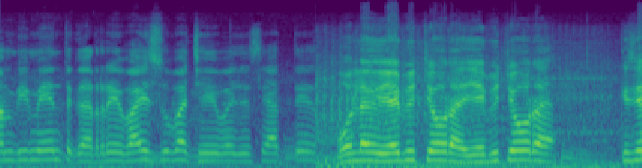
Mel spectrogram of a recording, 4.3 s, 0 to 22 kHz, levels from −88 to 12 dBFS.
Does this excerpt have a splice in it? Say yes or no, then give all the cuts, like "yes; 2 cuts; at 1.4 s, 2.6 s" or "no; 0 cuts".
yes; 1 cut; at 2.0 s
